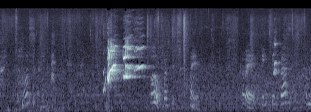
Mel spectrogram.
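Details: Lhasa Apso puppies bred by Kennel von Tri-Song and Kennel Othangi's in Schleswig-Holstein, Germany, giving a burst of short harsh yips and squeaky whines in quick succession, with softer scattered squeaks before and after.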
